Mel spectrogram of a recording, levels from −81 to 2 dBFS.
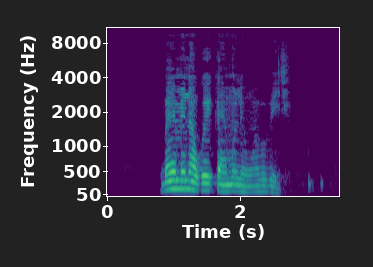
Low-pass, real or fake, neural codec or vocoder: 9.9 kHz; real; none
